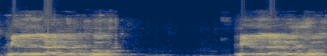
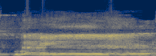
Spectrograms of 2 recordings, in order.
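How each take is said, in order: First: Min ladunhu with the nun merged into the l; milladunhu, no hum; merged reading. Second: Min and ladunhu split, nun said clearly; slightly higher, min said apart from ladunhu; wrong demo with a clear nun; separated wrong reading. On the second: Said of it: "Kurang tepat". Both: Shown as a demonstration.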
